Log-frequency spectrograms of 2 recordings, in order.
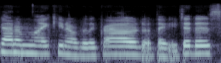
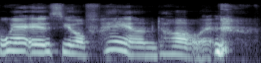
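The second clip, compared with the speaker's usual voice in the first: over-the-top, loud, swooning Southern belle drawl; 5 dB louder than usual. Reacting to the other speaker sounding so southern: fainting-couch southern belle drawl. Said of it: "that was like my fainting couch southern".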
